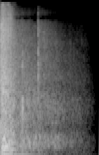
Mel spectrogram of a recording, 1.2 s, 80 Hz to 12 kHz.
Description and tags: Steampunk Crossbow Shot 2
The sound of a mechanical self-made crossbow construction giving off a heavy shot.
Edited with Audacity.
